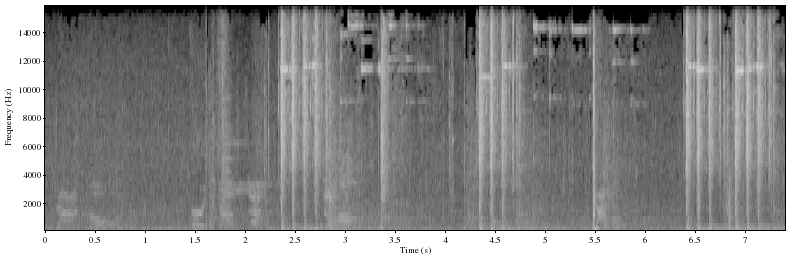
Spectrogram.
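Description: Gunfire in Far Cry 5 on PS5: loud, sharp bursts of rapid shots come in several clusters over a steady game ambience, with a voice talking faintly at times.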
